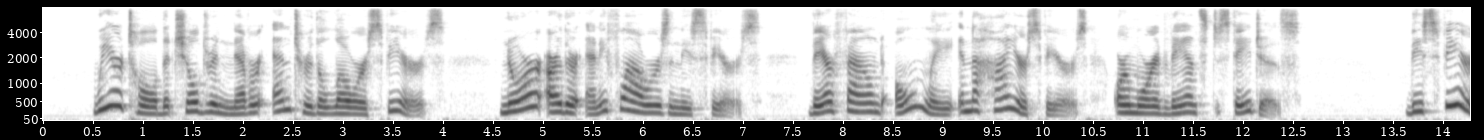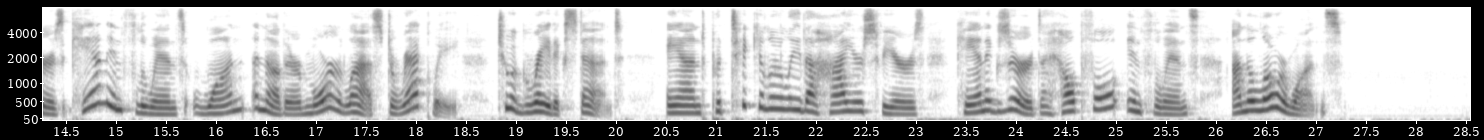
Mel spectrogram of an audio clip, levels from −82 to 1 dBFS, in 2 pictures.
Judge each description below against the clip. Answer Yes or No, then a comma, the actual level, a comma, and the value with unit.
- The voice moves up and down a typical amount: No, wide, 5.9 semitones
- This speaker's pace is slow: Yes, slow, 125 wpm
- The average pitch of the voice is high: Yes, high, 220 Hz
